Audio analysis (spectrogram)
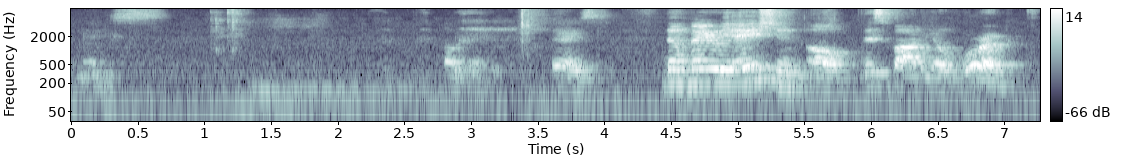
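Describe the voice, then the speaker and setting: A middle-aged man from Taiwan, a visual artist, giving a halting talk about his slides, often searching for words. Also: a little high, darkish tone, distant mic. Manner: halting, searching for words, many fillers and restarts. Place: large gallery hall. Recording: echoey hall, speaker off-mic, faint room noise.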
